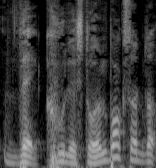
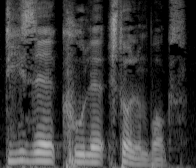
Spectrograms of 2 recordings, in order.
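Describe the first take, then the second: First: The first word sounds like English 'the'. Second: The first word sounds like German 'diese'. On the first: The speaker calls it wrong. "the coole Stullenbox oder" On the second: The speaker calls it right. "Einfach bloß diese coole Stullenbox"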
